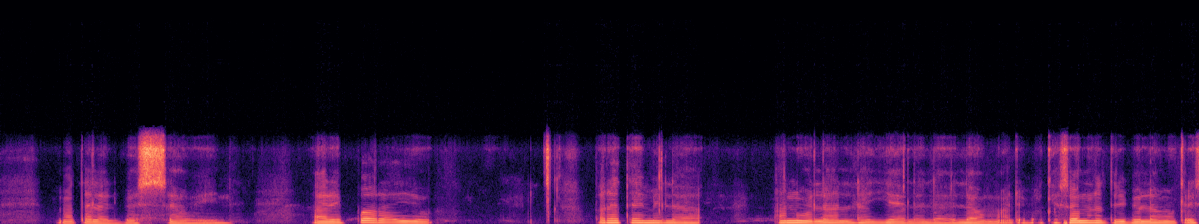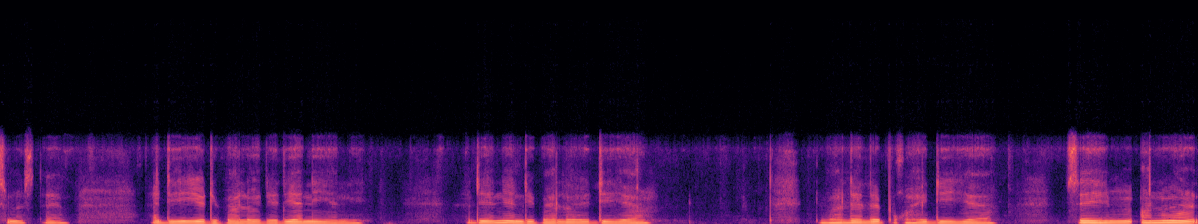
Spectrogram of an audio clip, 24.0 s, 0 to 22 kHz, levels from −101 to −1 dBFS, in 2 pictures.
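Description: From 1.04 s to 21.45 s, automatic gain rising slowly lifts the level by about 5 dB as the gain control judges the input too quiet. Voice and background noise swell together, unlike a talker moving closer, where only the voice grows.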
